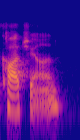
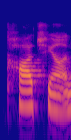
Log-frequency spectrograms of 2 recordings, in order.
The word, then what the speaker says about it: Khachiyan: It's Khachiyan. – Is it Khachiyan? – Yeah. It's technically Khachiyan because it's an Armenian name. You don't say the K, but that sounds like you're like choking on a pubic hair, you know? – That's exactly what it sounds like.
